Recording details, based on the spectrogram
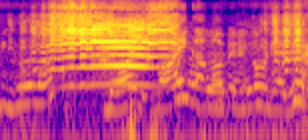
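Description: Little baby goats bleating in quavering, drawn-out cries close by, one long call followed by shorter ones, with people chatting around them.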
